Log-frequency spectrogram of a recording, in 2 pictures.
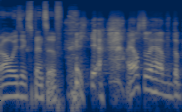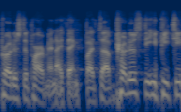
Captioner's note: laughs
